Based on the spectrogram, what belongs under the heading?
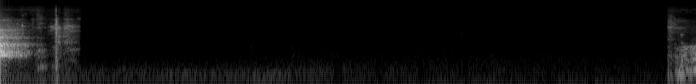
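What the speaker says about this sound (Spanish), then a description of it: "el perrito está dando bullita" A small dog barks in two short bursts, one at the very start and one at the end, with near silence between them, heard indoors during an online class.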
